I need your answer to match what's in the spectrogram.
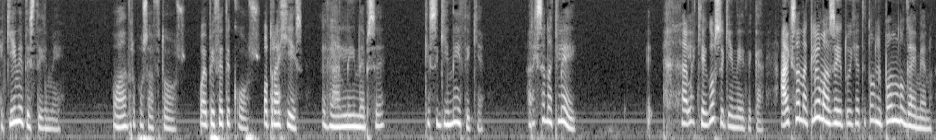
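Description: A middle-aged woman calmly and earnestly telling a first-person story aloud. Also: on the high side, long pauses. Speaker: narrator of a personal testimony.

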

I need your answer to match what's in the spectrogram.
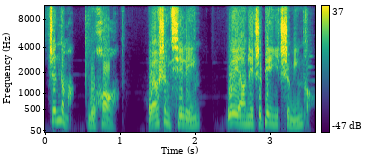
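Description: A male narrator voicing a spoiled young princess, whiny and desperate, speaking fast. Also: low-pitched, dry recording, faint music behind.

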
